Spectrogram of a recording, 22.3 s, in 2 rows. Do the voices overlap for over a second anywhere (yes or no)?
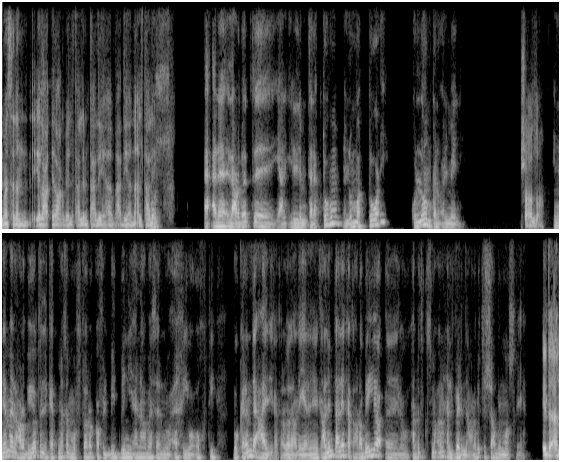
no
